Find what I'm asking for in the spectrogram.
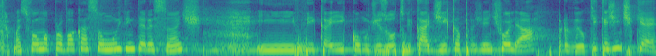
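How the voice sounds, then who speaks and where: A woman with a high pitch speaks in fairly even intonation and very even loudness, with noticeable background noise behind her. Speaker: panel moderator, tax official. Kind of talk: panel discussion moderation. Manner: halting, with false starts.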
